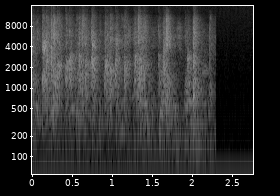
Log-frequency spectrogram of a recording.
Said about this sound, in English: So let's give him a warm, warm welcome.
